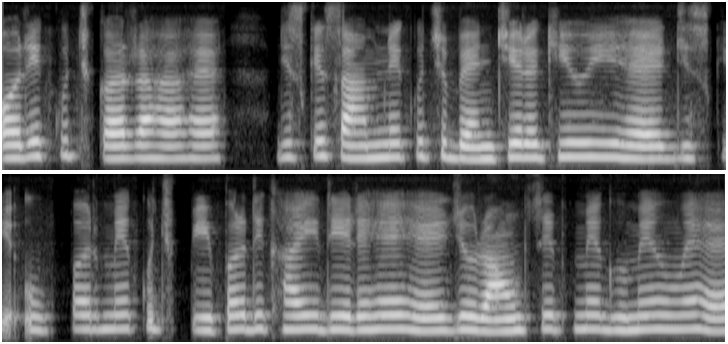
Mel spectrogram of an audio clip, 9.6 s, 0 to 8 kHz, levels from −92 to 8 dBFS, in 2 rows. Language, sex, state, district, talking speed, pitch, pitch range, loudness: Hindi, female, Delhi, New Delhi, 180 wpm, 240 Hz, 225-250 Hz, -16 LUFS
